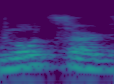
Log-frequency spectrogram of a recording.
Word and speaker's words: Mozart: Just like Mozart is spelled without a T, but you pronounce a T.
